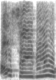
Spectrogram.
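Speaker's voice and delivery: tiny, very high, loud squeaky cry. Retelling Erky coming through the door: Erky tiny pipsqueak voice. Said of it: "in this tiny pipsqueak voice".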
